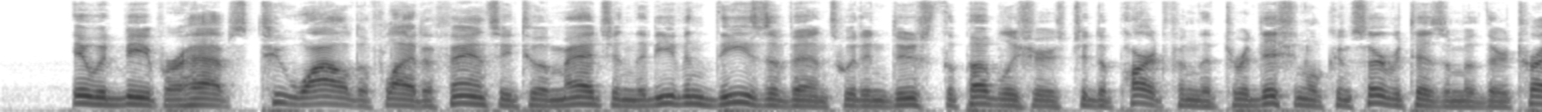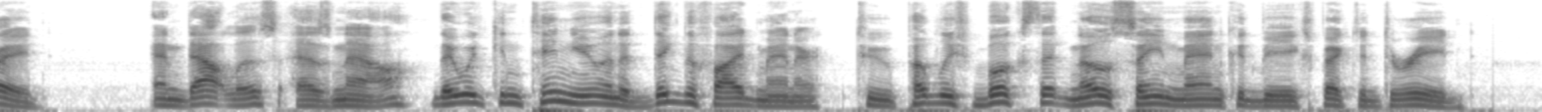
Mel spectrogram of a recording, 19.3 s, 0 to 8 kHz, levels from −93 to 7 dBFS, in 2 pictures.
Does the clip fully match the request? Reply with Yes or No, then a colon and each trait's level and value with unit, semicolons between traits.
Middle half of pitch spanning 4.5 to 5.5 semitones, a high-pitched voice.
No: average, 4.8 semitones; low, 125 Hz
